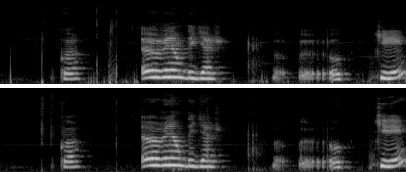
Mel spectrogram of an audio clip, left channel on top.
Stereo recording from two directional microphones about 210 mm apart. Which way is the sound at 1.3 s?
Centre (ahead or behind).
